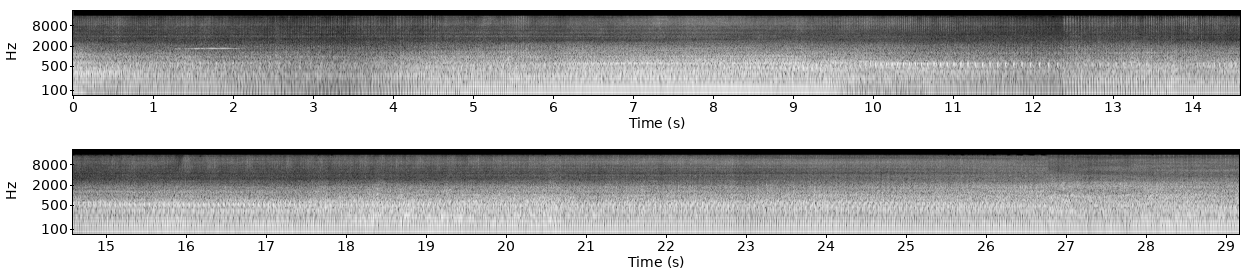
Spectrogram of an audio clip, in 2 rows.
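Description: Long 510 farm tractor's engine running as it moves with a box blade. Engine speed drops and picks up again twice in the first fourteen seconds, then holds steady, shifting slightly near the end.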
